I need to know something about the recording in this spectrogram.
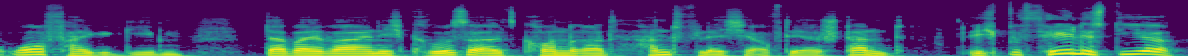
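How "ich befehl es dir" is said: tiny man's high-pitched command; small, high, imperious cry; calling out an order. A narrator's reading. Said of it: "rief er".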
